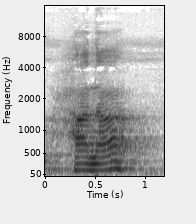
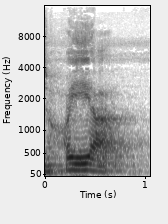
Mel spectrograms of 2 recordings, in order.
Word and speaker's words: hana: Notice that the Hana becomes Hoya.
